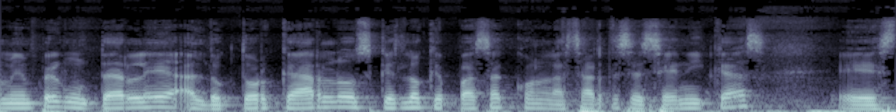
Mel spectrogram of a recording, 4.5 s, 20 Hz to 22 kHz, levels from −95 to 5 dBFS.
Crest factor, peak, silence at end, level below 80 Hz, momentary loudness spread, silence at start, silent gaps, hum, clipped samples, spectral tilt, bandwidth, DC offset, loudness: 16 dB; -6 dBFS; 0 s; -30 dBFS; 6 LU; 0 s; none; none; under 0.1%; -6 dB/octave; 12 kHz; under 0.1%; -23 LUFS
